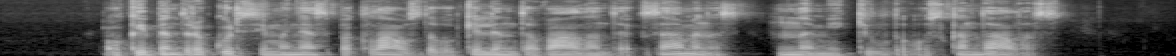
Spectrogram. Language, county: Lithuanian, Kaunas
